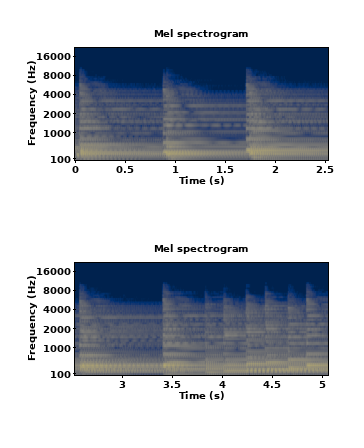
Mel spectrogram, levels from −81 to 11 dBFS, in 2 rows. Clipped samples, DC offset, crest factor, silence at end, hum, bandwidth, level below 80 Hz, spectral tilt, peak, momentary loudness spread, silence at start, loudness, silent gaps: under 0.1%; under 0.1%; 14 dB; 0 s; none; 9.8 kHz; -70 dBFS; -6 dB/octave; -8 dBFS; 6 LU; 0 s; -24 LUFS; none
